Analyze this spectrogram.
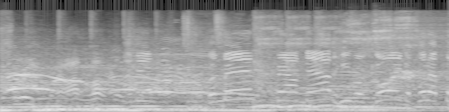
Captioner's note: crowd chatter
